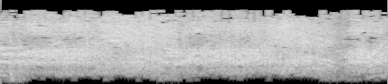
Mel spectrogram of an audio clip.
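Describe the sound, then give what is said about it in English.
A large crowd at an airport rally in Green Bay, Wisconsin cheers and roars continuously for President Trump, who is speaking there live. It is a loud, dense wall of voices that holds steady throughout with no pauses or individual speech standing out. “The crowd in Green Bay, Wisconsin at the airport cheering President Trump, who is speaking there live.”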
